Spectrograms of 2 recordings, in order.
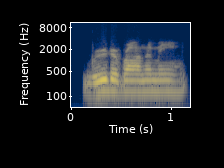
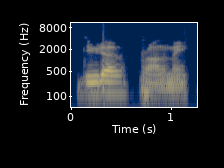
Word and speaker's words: Deuteronomy: How do you say Deuteronomy? Rudaronomy? Some kids said in youth group recently. I said, no, just remember that's the second giving. Deuteronomy.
